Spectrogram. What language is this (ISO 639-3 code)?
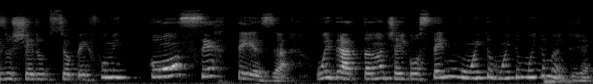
por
